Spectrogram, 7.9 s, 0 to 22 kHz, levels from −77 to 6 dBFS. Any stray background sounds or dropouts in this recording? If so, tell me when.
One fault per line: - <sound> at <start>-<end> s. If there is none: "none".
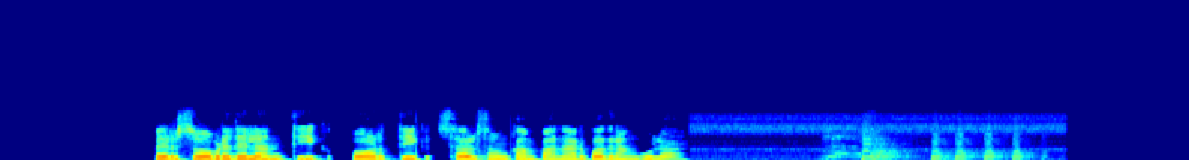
- laugh at 5.5-7.0 s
